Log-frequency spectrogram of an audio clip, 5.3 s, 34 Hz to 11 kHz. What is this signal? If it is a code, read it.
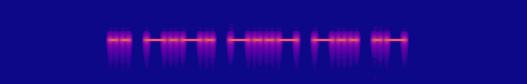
Morse code, heard as a keyed tone, about 20 wpm, 700 Hz. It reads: ICXDA
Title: Code Groups - 5 Letter:Numbers - 20wpm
